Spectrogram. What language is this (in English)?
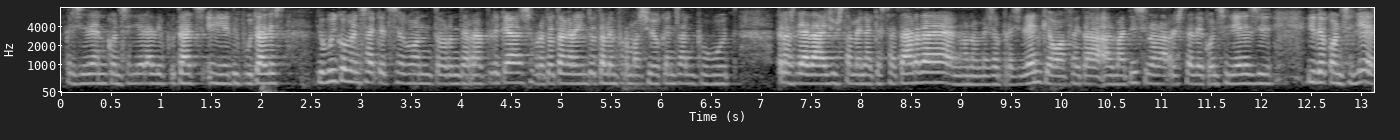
Catalan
